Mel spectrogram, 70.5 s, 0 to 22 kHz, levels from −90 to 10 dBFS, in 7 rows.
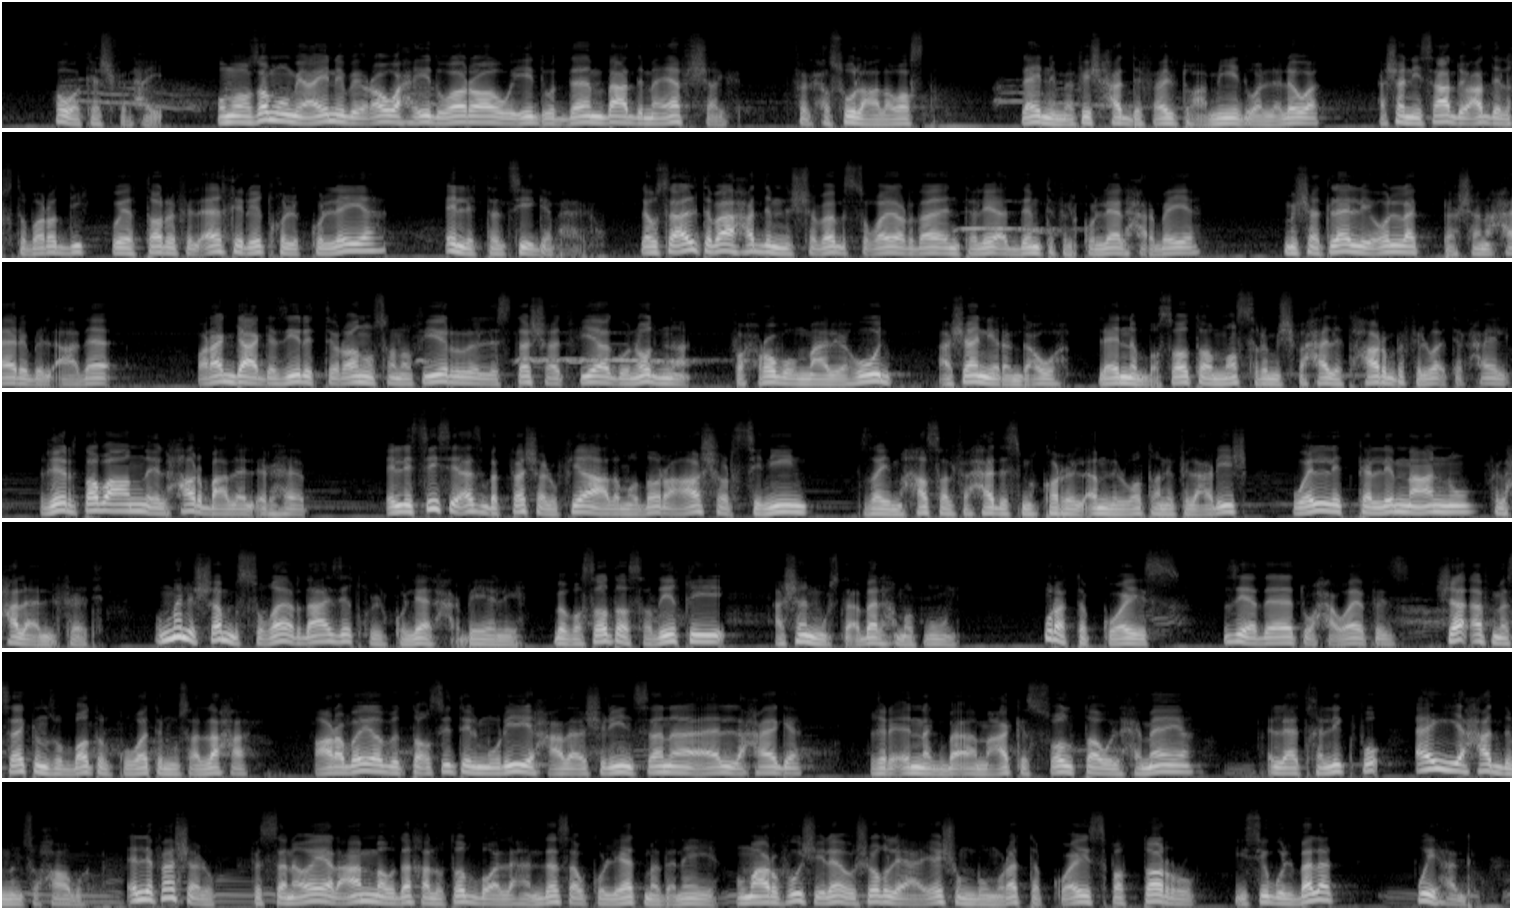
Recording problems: muffled; very; fading above 3 kHz
animal sounds; faint; throughout; 25 dB below the speech

